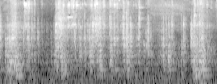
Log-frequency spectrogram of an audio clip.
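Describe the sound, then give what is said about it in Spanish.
A door is handled and shut, followed by a series of metallic clicks and jangles like a key turning in a lock, fairly loud, with no talking. “cierra la puerta, a ver, espérame, déjame, déjame cerrar la puerta. Con llave y todo.”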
